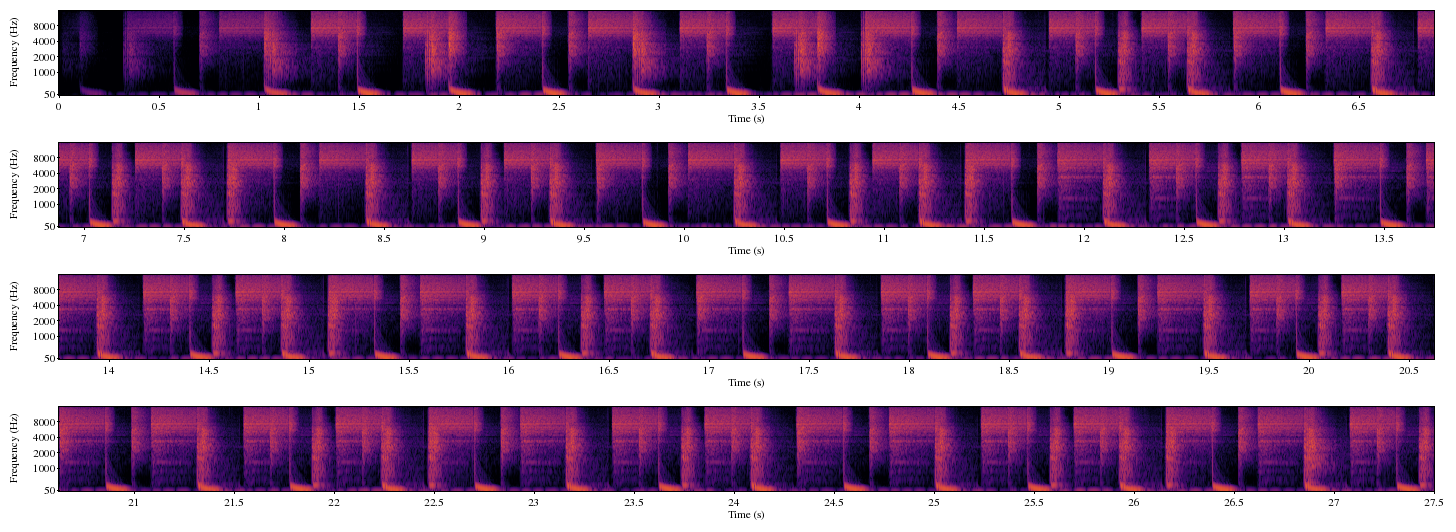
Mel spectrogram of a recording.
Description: Wah Beats

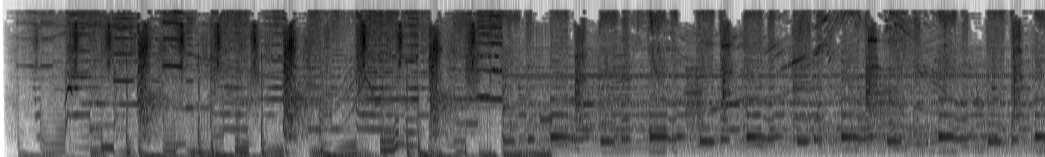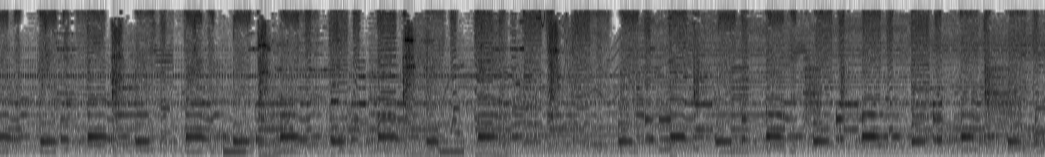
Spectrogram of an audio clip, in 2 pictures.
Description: clap beep boom

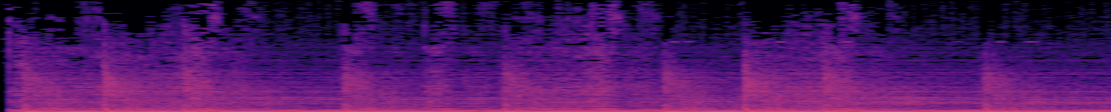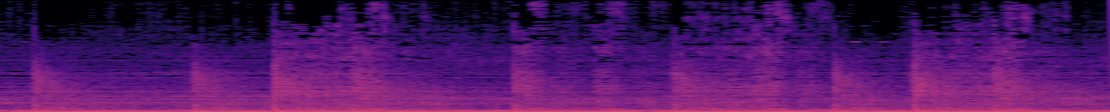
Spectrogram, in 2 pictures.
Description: Cello

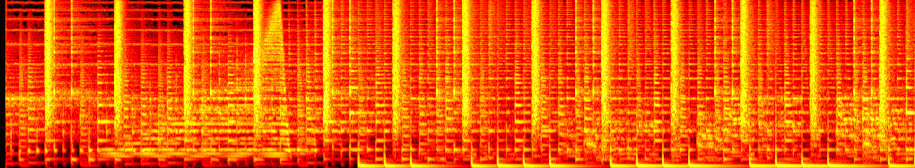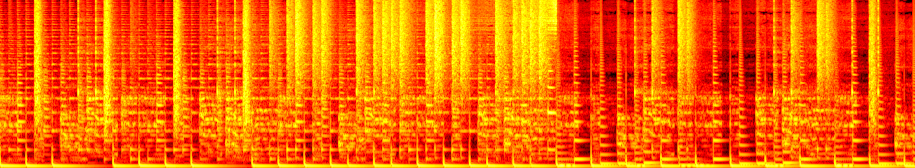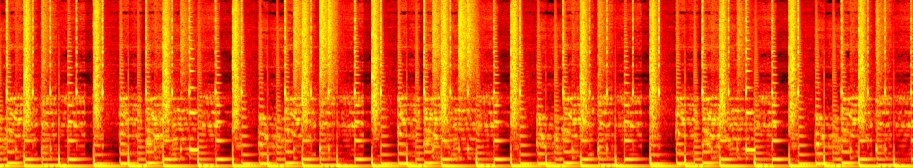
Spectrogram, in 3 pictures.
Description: LFO Vocal Test

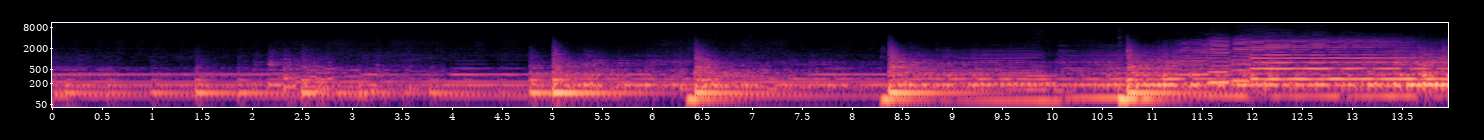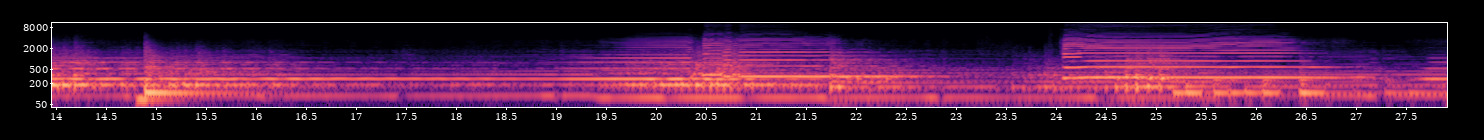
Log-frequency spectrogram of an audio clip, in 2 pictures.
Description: Drum Talk

